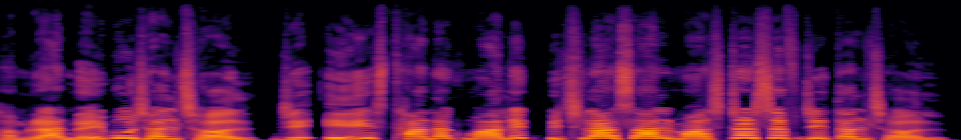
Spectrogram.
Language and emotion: Maithili, surprised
